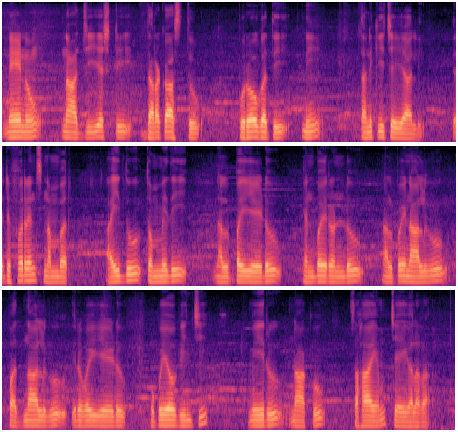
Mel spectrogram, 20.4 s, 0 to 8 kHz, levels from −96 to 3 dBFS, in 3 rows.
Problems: none marked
